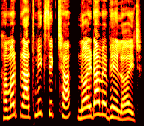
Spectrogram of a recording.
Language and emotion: Maithili, neutral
